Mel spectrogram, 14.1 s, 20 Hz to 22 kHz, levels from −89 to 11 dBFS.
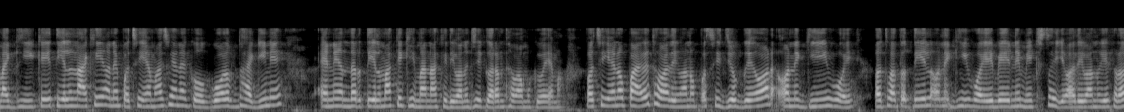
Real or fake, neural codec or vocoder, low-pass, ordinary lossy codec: fake; codec, 16 kHz, 4.8 kbps, FACodec; none; none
